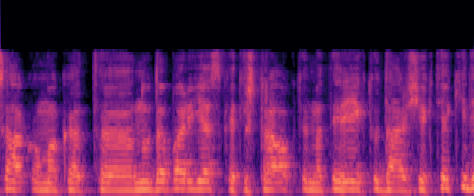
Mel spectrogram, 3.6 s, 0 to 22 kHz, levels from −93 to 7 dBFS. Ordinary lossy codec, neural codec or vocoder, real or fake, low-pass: MP3, 48 kbps; none; real; 7.2 kHz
